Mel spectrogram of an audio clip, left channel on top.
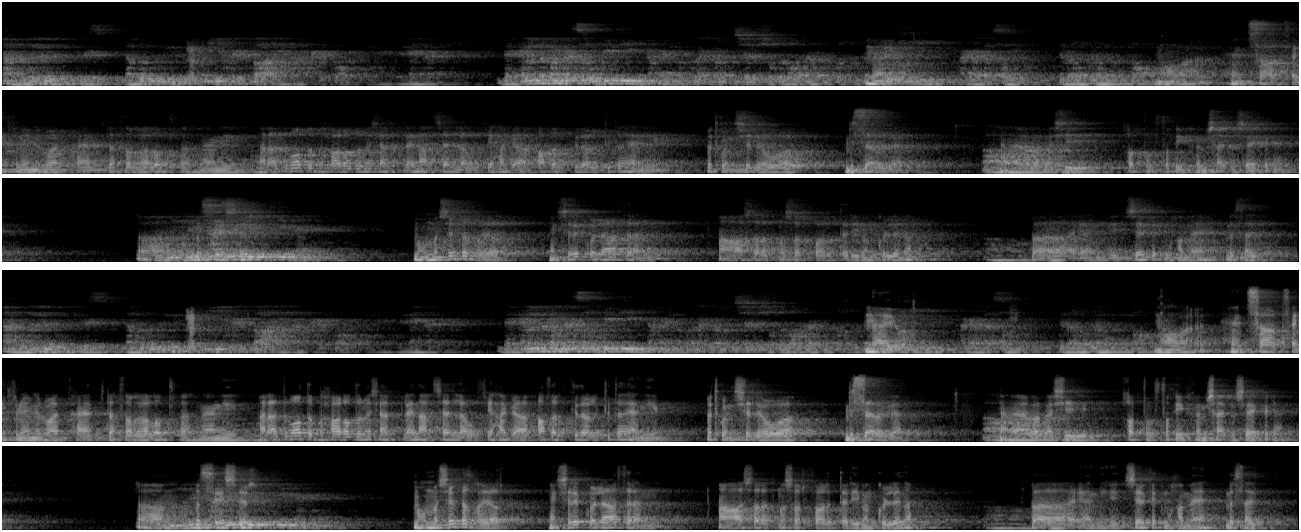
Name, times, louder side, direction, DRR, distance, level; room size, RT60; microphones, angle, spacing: voice 1, 0.0-4.6 4.9-10.2 10.5-11.5 15.4-15.7 22.8-23.6 27.5-29.0 35.6-36.6, equal, 35° left, -12 dB, 2.1 m, -32 dB
voice 2, 8.6-9.1 11.5-19.5 20.0-20.9 21.4-22.1 22.9-23.8 24.2-25.8 27.3-28.5 30.1-30.9 31.4-32.5 33.1-35.1 36.2-38.5, right 4 dB, 60° right, 6 dB, 0.6 m, -29 dB
11.5 x 8.7 x 2.8 m, 2.2 s
head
